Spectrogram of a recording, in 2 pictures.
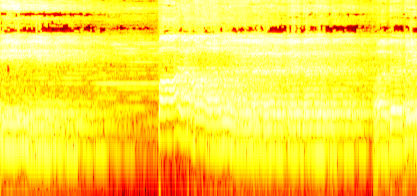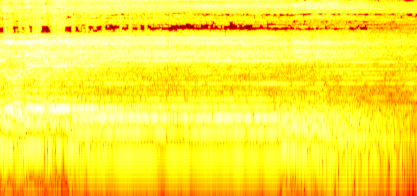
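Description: Yakshagana bhagavathike: a male voice singing Kannada verse in long, ornamented, wavering lines over a steady drone. One phrase fades out, a new one starts abruptly about three seconds in and another about halfway, and the sound fades near the end.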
